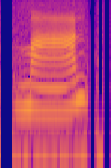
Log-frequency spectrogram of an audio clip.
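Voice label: "maan5", Cantonese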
